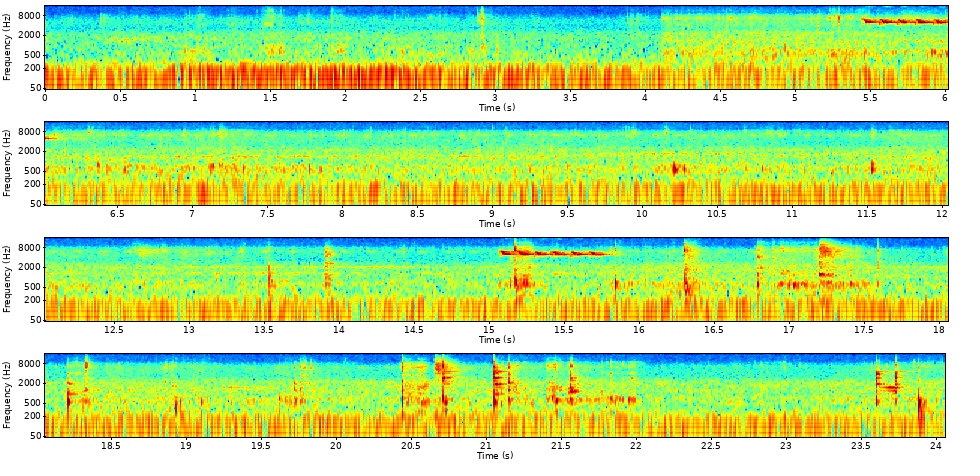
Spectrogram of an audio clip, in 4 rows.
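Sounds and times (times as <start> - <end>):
curry bubbling in a pot: 4.1 - 24.0
bird trilling: 5.2 - 16.8.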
